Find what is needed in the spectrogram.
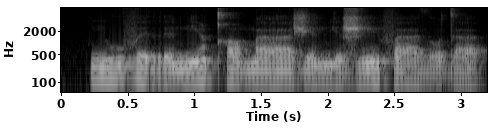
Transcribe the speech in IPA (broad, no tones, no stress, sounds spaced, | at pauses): n u v ɛ r ɛ mʲ ẽ qʰ ɔ m aː ʒ ɛ mʲ ɛ ʐ ẽ f aː ð ɔ d a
